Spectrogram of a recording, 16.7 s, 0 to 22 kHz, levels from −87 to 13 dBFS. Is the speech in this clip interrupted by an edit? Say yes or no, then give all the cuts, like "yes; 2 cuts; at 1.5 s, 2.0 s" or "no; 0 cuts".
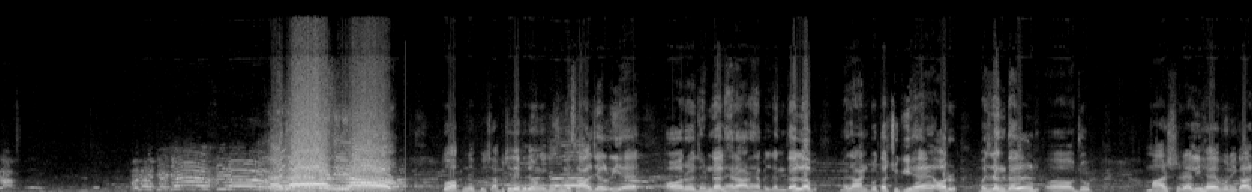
no; 0 cuts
